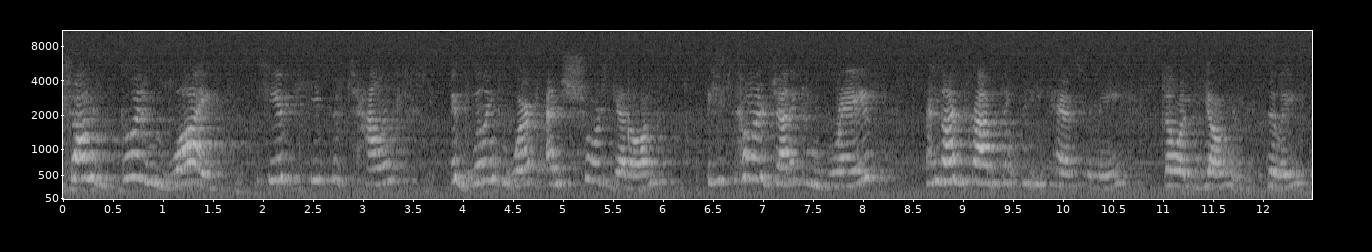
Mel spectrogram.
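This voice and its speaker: A genteel young woman speaks earnestly in a very high voice, played by an actress. The vintage radio recording sounds roomy and distant. Steady hiss runs underneath. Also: moderate pace. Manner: earnest, polite, flustered when pressed. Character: young woman, proper and spirited.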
